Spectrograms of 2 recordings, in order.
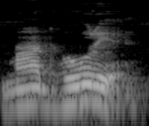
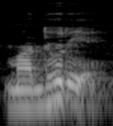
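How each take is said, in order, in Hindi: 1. शब्द में u स्वर दीर्घ है। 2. शब्द में u स्वर ह्रस्व है। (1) "माधुर्य गलत" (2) "छोटा उप मात्रा रहेगा"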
